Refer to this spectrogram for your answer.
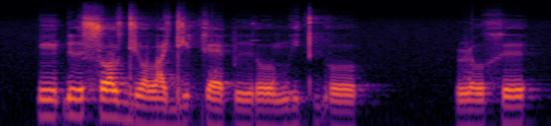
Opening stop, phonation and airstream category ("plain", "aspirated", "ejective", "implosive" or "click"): implosive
